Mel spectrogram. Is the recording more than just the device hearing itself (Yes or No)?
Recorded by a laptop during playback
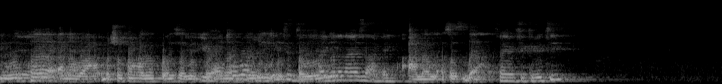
No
